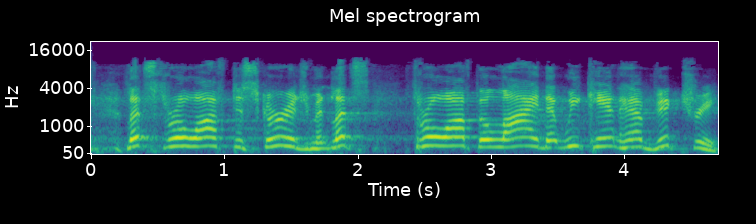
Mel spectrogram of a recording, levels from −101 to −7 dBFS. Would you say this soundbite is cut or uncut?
uncut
